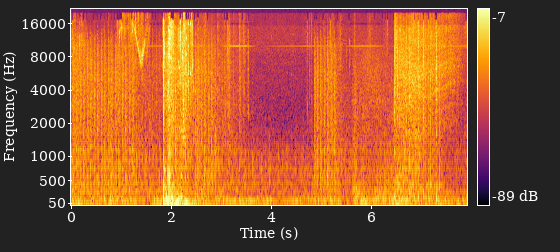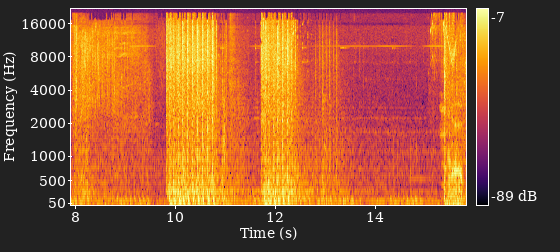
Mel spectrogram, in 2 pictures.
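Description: Bursts of rapid gunfire from The Division 2 come in several loud clusters with quieter stretches between them, mixed with game effects and faint speech.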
